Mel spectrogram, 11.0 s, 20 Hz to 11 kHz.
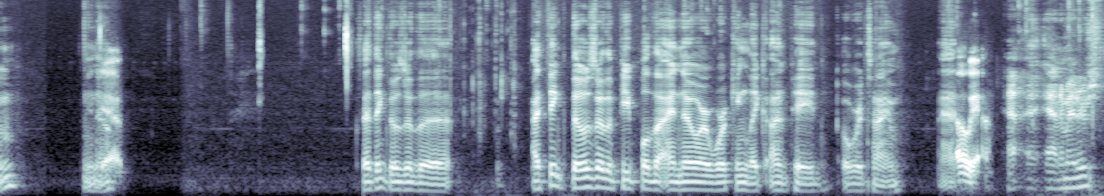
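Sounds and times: computer keys clicking: 4.4s - 5.3s.

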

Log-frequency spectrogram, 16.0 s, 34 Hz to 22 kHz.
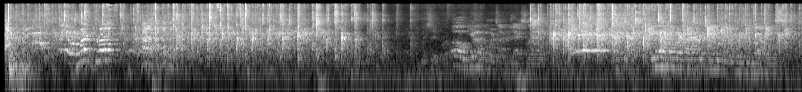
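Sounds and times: crowd whooping and shouting: 0.1s - 3.2s, 11.3s - 12.7s
audience applauding: 0.1s - 8.1s, 10.6s - 16.0s.

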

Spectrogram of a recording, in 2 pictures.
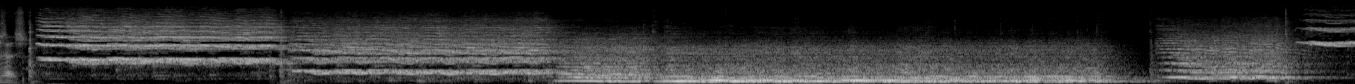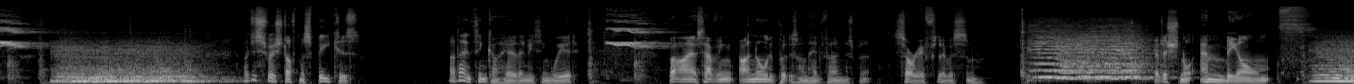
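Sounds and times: dissonant orchestral strings: 0.0s - 16.0s, 23.8s - 25.6s, 26.6s - 27.0s.

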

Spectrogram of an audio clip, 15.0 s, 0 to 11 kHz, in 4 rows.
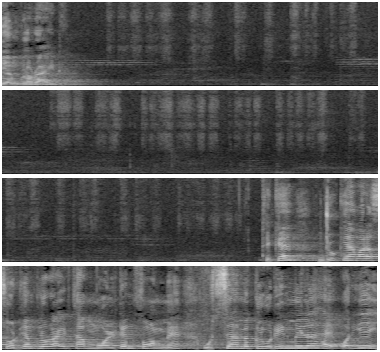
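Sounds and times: marker scratching on whiteboard: 0.9s - 10.1s.

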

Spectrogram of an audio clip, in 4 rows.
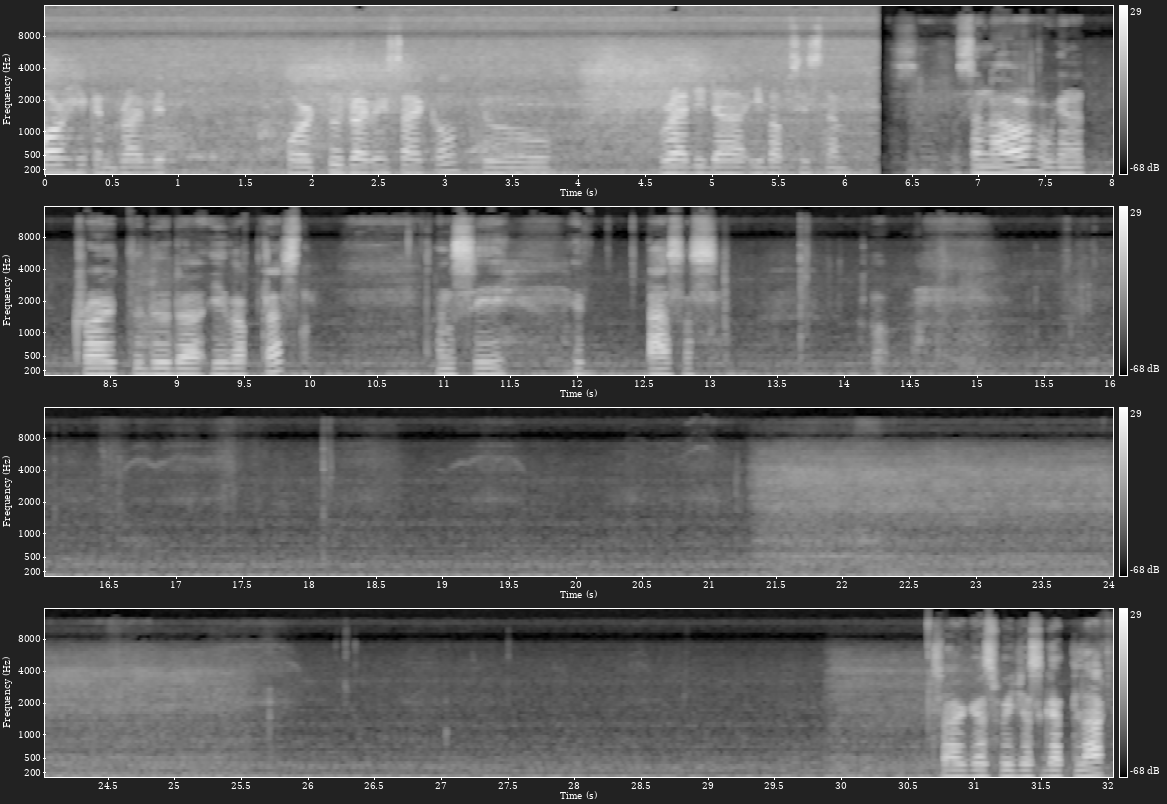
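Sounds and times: hiss: 0.0s - 6.2s, 21.2s - 26.0s, 29.9s - 30.9s
car engine idling: 0.0s - 32.0s.

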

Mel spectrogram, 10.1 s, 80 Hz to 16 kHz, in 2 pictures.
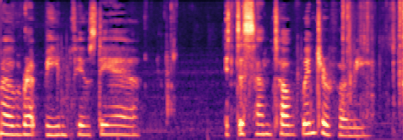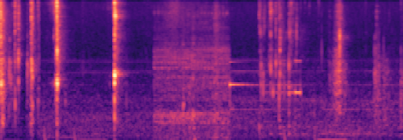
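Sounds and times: plastic wrap crinkling: 4.3s - 5.7s
plastic wrap snapping: 4.3s - 6.6s.

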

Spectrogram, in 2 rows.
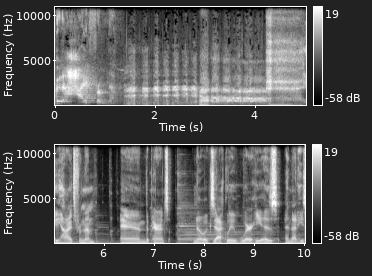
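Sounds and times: boy snickering laugh: 1.4s - 4.9s.

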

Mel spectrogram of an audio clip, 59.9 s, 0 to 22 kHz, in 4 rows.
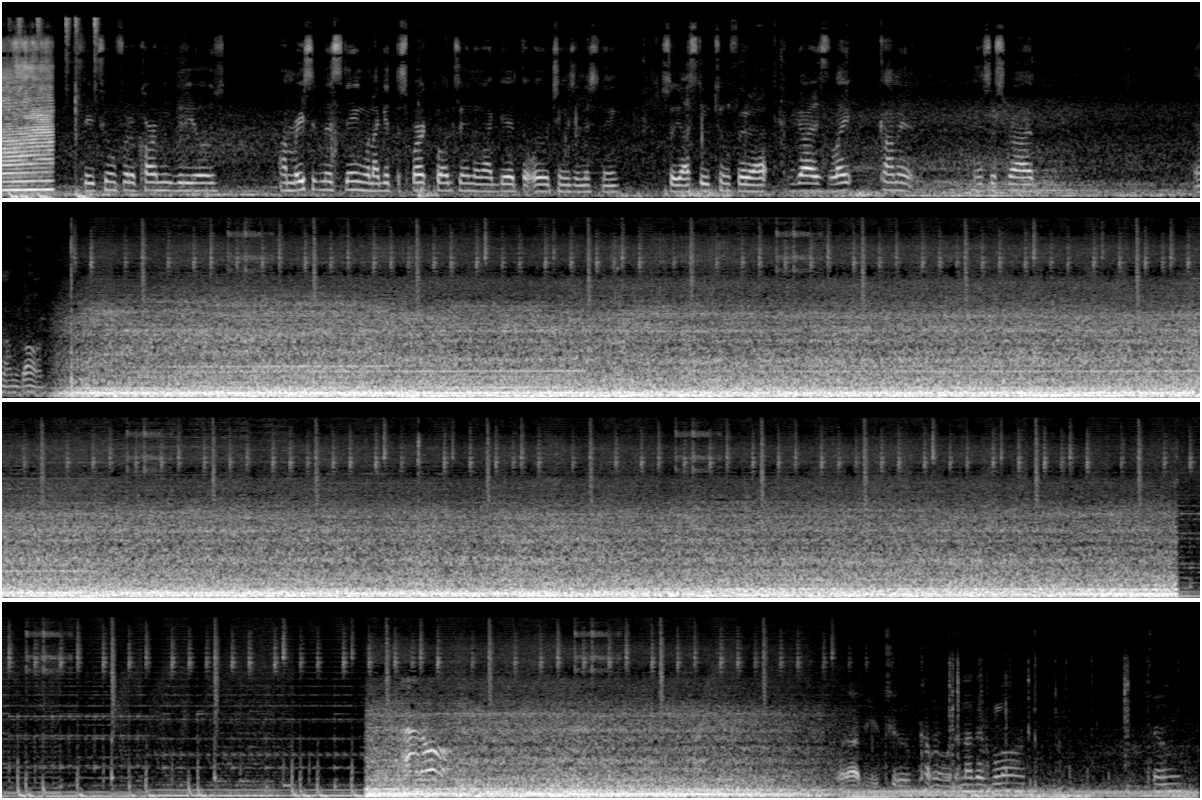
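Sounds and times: engine and road drone: 0.0s - 59.9s
music playing in car: 15.6s - 55.7s.

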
